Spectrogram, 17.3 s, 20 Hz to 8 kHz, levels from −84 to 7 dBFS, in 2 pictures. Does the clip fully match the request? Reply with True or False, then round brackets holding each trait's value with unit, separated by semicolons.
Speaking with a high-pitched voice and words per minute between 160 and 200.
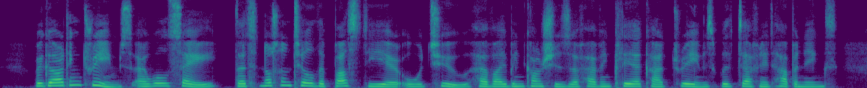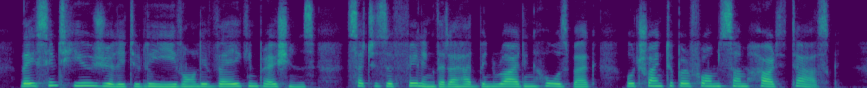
True (215 Hz; 175 wpm)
